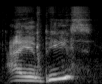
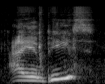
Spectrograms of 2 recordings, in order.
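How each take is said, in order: First: It sounds hesitant, almost like a question. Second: The same.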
